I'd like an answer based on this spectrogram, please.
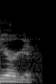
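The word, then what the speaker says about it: Jürgen: uh showstopper this week it might have been gurgen uh what's his um Jurgen jur Jurgen it's pronounced Jurgen actually wrote down how to pronounce it once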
